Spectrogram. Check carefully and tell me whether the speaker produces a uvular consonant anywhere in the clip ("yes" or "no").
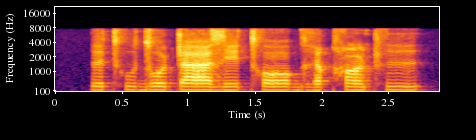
yes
